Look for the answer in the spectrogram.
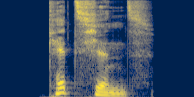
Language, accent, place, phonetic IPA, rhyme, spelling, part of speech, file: German, Germany, Berlin, [ˈkɛt͡sçəns], -ɛt͡sçəns, Kätzchens, noun, De-Kätzchens.ogg
- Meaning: genitive singular of Kätzchen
